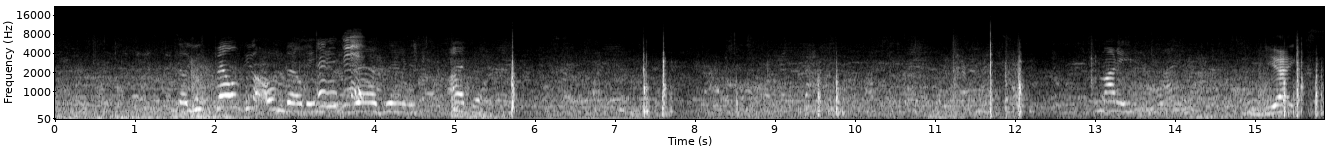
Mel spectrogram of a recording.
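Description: Wooden blocks knock and clack together close by.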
